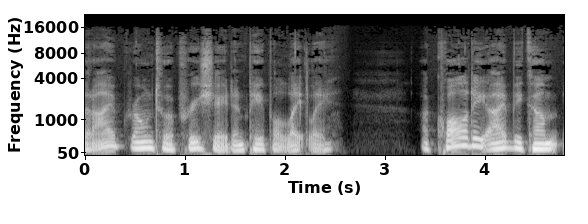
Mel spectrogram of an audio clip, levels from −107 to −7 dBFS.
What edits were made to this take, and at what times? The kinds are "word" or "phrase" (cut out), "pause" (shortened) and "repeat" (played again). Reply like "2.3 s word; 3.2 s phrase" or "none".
none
